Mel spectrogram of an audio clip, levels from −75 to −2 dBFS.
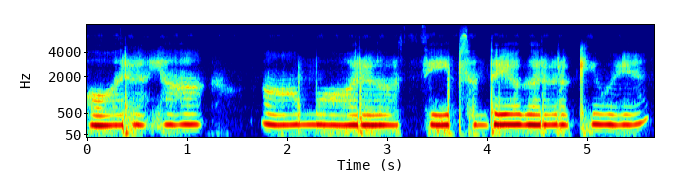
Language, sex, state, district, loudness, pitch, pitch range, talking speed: Hindi, female, Bihar, Saran, -14 LUFS, 235 Hz, 230-240 Hz, 105 wpm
